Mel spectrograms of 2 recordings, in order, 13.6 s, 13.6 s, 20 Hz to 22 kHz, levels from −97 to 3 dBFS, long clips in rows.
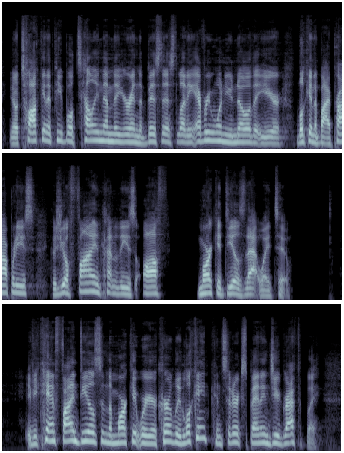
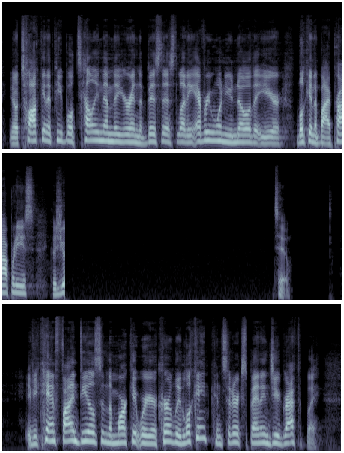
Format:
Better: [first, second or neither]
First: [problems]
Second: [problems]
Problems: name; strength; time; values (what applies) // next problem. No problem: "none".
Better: first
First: none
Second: audio cutting out; at 5.5 s for 3 s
